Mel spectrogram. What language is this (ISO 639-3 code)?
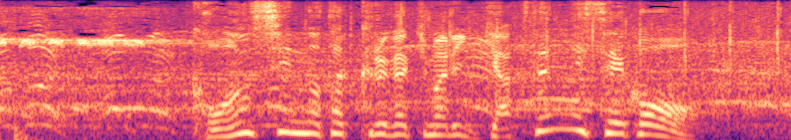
jpn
